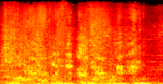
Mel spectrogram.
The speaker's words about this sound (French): Et donc, voici la Metro-Goldwyn-Mayer. Déjà, vachement fort pour un lion de faire des bruits d'instruments.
